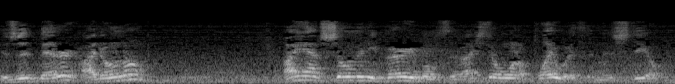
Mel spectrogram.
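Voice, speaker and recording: A man talks at a moderate speed in a high voice with lively intonation, while audible room echo and noticeable background noise surround him. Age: 60s. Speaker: knifemaker giving a seminar. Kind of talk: seminar talk with audience questions. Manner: casual, folksy with fillers.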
